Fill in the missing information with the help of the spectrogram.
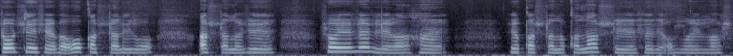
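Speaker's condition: Treacher Collins syndrome, cleft palate

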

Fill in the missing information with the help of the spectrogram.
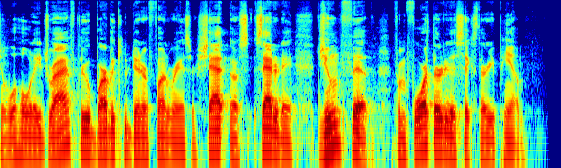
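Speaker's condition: No condition

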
